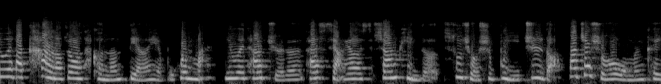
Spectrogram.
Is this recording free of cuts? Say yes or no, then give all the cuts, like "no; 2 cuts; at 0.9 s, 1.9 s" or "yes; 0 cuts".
no; 1 cut; at 2.2 s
